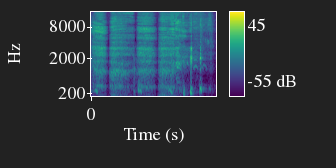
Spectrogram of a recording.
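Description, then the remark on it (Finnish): A voice imitates heavy, raspy breathing, several drawn-out huffing breaths in a row, ending in a few short, sharp gasps, as in a threatening heavy-breathing phone call. “Uhkailu, huohotuspuhelu.”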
